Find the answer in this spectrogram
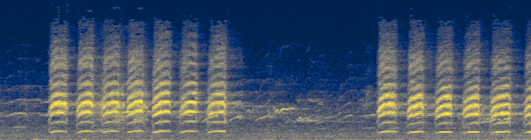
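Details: Sulphur-crested cockatoo, a large white cockatoo, giving loud harsh squawks in a rapid run of seven, a short pause, then another run of six, each note grating and rich in overtones.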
